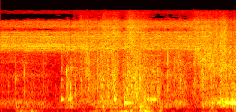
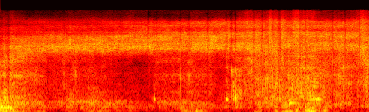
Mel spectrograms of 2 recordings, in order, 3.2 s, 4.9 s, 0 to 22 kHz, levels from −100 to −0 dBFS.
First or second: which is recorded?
first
